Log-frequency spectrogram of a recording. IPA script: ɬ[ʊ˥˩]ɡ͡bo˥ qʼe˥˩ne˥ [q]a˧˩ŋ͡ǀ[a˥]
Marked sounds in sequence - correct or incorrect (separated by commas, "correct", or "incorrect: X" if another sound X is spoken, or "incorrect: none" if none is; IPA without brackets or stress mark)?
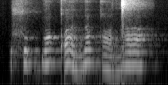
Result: correct, correct, correct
